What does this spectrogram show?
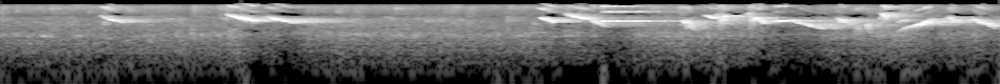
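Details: A few separate high swooping whistles from a newly bought caged black-throated canary, followed by a denser burst of rapid descending and rising notes.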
